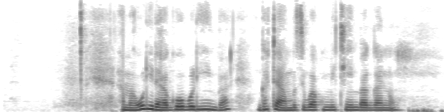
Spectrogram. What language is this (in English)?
Ganda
